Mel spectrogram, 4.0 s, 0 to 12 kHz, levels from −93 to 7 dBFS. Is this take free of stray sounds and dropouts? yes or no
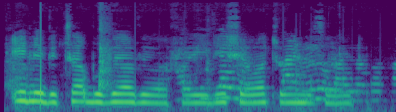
yes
